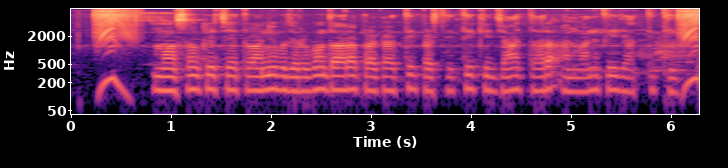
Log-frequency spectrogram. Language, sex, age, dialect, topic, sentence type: Hindi, male, 25-30, Awadhi Bundeli, agriculture, statement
